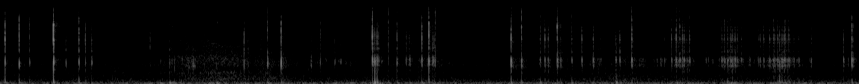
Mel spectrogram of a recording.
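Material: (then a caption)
Faux pearls. Long nails tap and scratch a small, hollow rectangular box covered in white faux pearls and glitter. The result is a quiet, irregular run of sharp, bright clicks mixed with soft scratchy rustling, with each tap dying away almost instantly.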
